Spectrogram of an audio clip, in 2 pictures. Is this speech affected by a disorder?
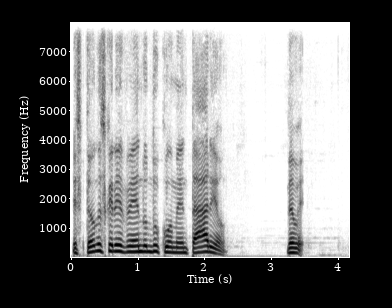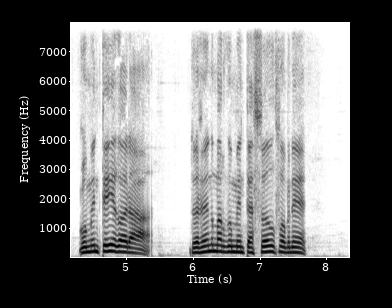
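Yes: Down syndrome.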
